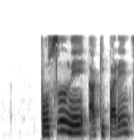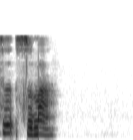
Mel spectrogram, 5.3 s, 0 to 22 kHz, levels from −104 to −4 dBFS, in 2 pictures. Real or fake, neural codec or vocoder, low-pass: real; none; 7.2 kHz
